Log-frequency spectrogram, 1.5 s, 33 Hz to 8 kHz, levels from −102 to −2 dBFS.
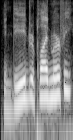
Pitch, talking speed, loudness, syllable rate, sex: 165 Hz, 120 wpm, -14 LUFS, 4.4 syllables/s, male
